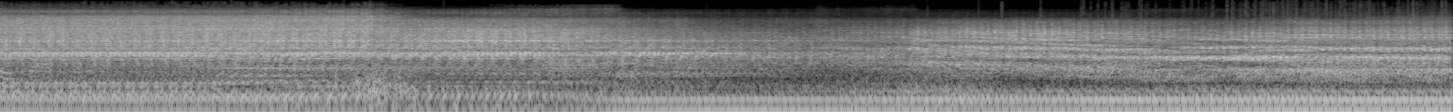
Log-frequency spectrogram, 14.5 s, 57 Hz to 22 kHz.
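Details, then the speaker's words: Ford 7.3L diesel truck after draining gasoline mistakenly filled and driven 30 miles, fuel bowl drained: steady diesel clatter at idle, about three and a half beats a second, even without stumbling; normal idle. "everything seems to be okay at the moment but I'm a little hesitant just want to hold my breath maybe you guys can hold yours for us just idling right now of course as we drive this thing around to the front sounds healthy"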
